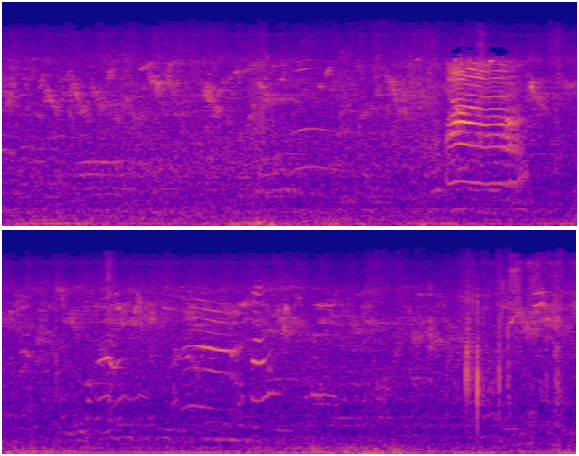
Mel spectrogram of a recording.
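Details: Homeless street cats in Morocco begging for food: scattered short meows, one louder wavering meow midway, others faint and overlapping, against constant low outdoor rumble.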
